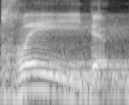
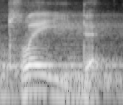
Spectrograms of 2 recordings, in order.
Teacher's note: we don't uh pronounce this e d like a separate syllable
